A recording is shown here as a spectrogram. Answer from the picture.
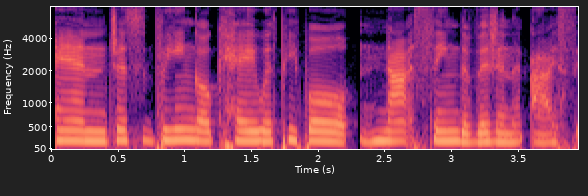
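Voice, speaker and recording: In a very clean recording with a silent background and a dry, close sound with no echo, a woman speaks in a normal speaking voice at a fairly high pitch, keeping a fairly slow pace and fairly even intonation. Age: 30s. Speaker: wine company founder. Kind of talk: interview.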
